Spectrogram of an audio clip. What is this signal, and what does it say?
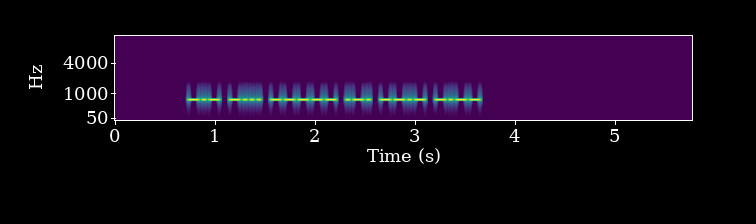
Morse code, heard as a keyed tone, about 34 wpm, 700 Hz. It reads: KB0RQY
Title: USA Call Signs 35wpm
